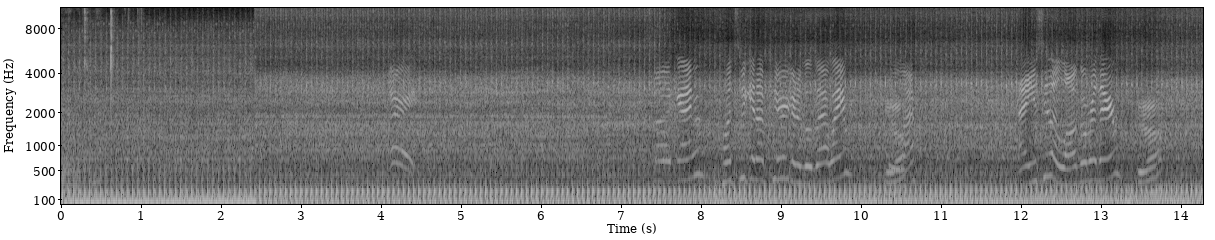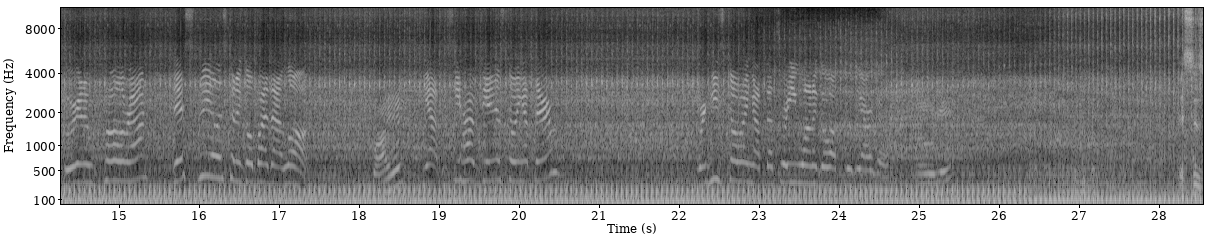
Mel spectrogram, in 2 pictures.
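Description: An old Argo amphibious ATV's engine running steadily on a trail, its low note shifting slightly a couple of seconds in. Indistinct voices talk over it through the middle.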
